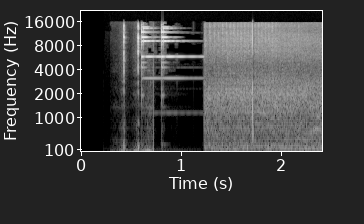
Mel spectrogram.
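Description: Sound-effect clicks and a bright bell-like ding from a subscribe-button animation, cut off abruptly about a second in. Street traffic noise follows.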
